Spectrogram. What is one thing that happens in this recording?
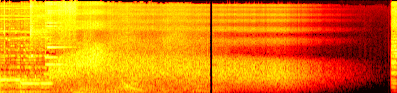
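A whooshing game sound effect swells and fades away.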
